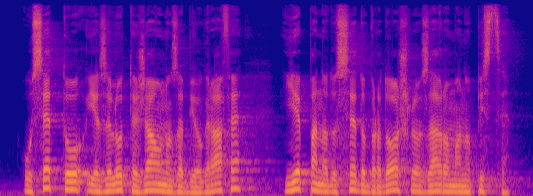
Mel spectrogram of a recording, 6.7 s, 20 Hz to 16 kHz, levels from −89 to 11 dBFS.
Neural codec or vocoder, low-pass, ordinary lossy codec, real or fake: none; 14.4 kHz; AAC, 64 kbps; real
